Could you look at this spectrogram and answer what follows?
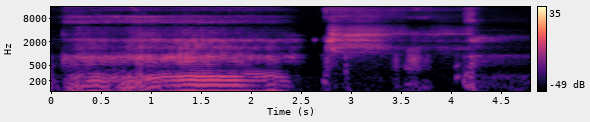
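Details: Simulated snoring in an acted comic sketch of someone asleep: a loud, rough, rattling snore lasting over two seconds, then snorts and breathy sounds.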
